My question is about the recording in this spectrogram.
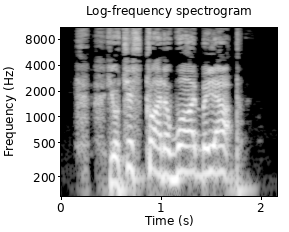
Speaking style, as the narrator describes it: he yelled

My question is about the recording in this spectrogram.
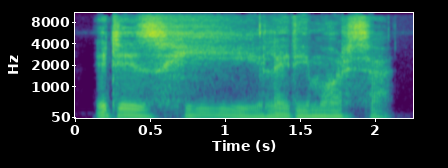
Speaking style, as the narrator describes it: the other Damani Suldam said suddenly in a soft drawl that Rand could barely understand

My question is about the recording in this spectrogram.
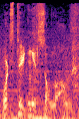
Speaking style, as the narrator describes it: Han growled

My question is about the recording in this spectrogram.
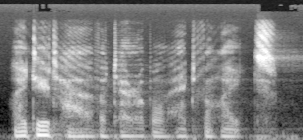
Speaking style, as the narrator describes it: it added wistfully

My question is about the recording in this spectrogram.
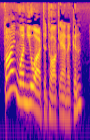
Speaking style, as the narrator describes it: Tahiri snapped

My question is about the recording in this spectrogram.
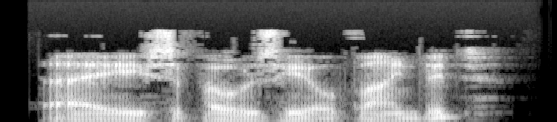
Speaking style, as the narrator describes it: Varric murmured

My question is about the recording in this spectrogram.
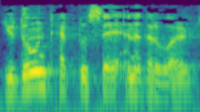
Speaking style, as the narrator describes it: said the rabbi

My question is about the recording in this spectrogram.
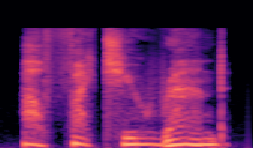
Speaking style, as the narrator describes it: she whispered

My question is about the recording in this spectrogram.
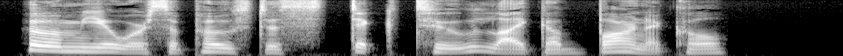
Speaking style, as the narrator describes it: she said dryly

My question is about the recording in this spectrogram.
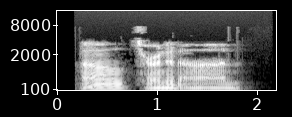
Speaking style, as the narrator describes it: Bentley said wearily

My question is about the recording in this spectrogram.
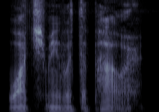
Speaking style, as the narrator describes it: he said faintly

